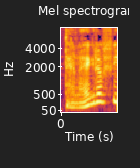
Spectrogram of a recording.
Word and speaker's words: telegraf: Mada stariji spikeri, naročito na radiju, i danas kažu telegraf i telegram. – Telegram i telegraf sa kratkouzlaznim akcentom na drugom slogu do skora su bili jedino ispravni oblici.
